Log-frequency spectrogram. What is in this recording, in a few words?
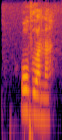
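"овлана", Komi, female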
